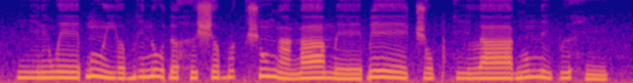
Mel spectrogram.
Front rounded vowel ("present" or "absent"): absent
